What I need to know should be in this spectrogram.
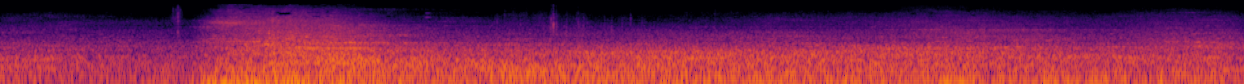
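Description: A magical portal whooshes and hums loudly.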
